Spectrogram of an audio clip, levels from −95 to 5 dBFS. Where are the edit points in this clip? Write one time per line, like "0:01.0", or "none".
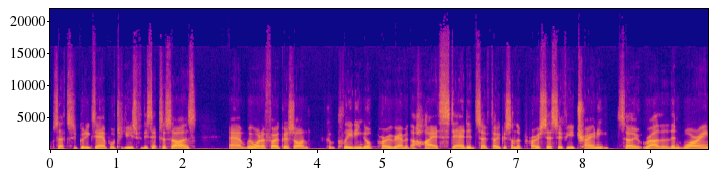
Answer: none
